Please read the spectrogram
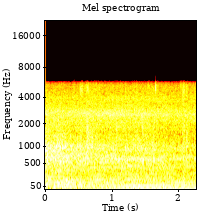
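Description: Steady rushing noise of a small rocky brook flowing over stones.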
